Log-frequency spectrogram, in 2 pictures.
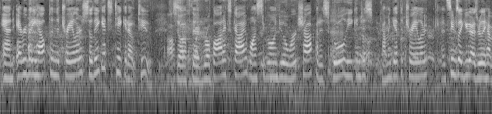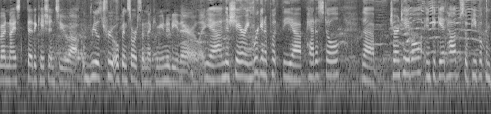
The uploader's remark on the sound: Live from LFNW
